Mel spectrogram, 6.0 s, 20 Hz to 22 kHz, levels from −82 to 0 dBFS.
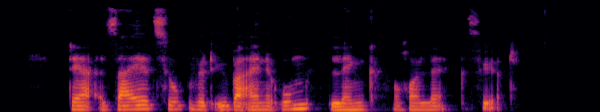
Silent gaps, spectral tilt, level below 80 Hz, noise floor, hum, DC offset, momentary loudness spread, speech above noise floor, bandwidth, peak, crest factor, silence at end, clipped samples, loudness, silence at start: none; -6 dB/octave; -66 dBFS; -88 dBFS; none; under 0.1%; 13 LU; 60 dB; 16.5 kHz; -8 dBFS; 22 dB; 0.85 s; under 0.1%; -28 LUFS; 0.7 s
